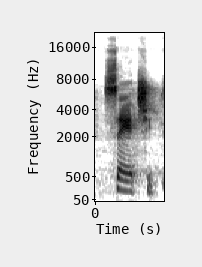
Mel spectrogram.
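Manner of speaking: ordinary delivery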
